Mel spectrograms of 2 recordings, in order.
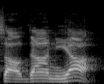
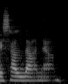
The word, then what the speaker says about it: Saldaña: pronouncing your name incorrectly it's Salan with a teal day no but you haven't been pronouncing it incorrectly ask in my birth certificate at Zoe salana oh I think that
